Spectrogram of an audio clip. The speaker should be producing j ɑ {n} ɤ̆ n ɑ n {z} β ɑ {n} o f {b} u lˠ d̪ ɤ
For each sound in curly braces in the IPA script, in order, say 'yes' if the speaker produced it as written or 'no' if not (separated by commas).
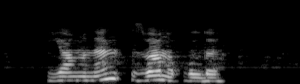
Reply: no, yes, yes, yes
